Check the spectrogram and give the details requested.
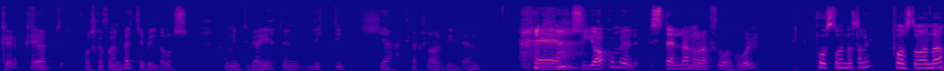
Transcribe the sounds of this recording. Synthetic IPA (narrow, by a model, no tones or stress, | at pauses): fœɾat̪ | fɔlkskafoːɛnbɛt̪ɾəbɪld̪a̰vɔs | ʔɔmɪnt̪əvɪhaɾjɛt̪ːɛnɾɪkt̪ɪt̪ | jæːkʰlakʰlɑːɾbɪld̪ɛ̰nː | sɔjɑːɡ̚kʰɔmːəɾst̪ɛlːanoːɾafɾoːɡʊɾ | pʰoːst̪oːɛnd̪əsɛlə | pʰoːst̪oːɛnd̪ə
